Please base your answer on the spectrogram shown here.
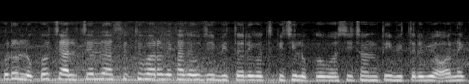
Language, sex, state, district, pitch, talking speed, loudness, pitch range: Odia, male, Odisha, Khordha, 205 Hz, 165 wpm, -14 LUFS, 190-235 Hz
